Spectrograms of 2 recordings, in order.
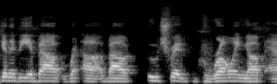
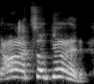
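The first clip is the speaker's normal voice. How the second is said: high, loud gushing exclamation; overjoyed outburst of praise; ecstatic gush; 13 semitones higher, 5 dB louder than usual. Retold or imitated. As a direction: rave like a thrilled fan. Gushing over a great scene.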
